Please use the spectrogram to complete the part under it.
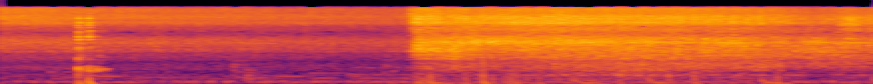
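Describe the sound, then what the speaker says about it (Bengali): Water is poured into a pan of fried potatoes for a fish curry, bursting into a loud, steady hiss and sizzle after a brief quiet clink, continuing without talk. "এখন পরিমাণ মতো জল দিয়ে দেব"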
